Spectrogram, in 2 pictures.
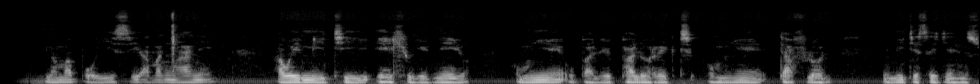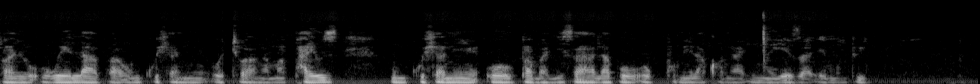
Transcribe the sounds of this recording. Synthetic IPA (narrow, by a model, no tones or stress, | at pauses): ulamab̥ʱojisiamaŋ͡ǀanɛ | awemitʰieɬuɣɛnɛːjɔ | omuɲɛʔub̥ʱalwɛpʰalɔrɛktʰomuɲɛtʼaflɔn | imitʰiɛsɛt͡ʃʼend͡zʱiswajɔʔuɣwɛlapʰaum̩kʰuɬanɛɔtʰiwa̰ŋamapʰajlz | um̩kʰuɬa̰nɛɔpʰambʱanisalapʰɔoɣupʰumɛlakʰɔnaiŋ͡ǀʱɛɣɛzaemuntʼwiːni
